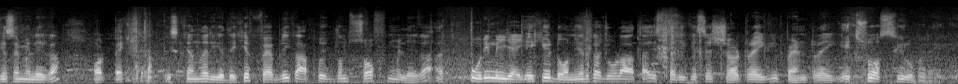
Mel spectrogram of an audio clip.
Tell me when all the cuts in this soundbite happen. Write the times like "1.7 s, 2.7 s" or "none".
1.3 s, 4.5 s, 8.4 s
